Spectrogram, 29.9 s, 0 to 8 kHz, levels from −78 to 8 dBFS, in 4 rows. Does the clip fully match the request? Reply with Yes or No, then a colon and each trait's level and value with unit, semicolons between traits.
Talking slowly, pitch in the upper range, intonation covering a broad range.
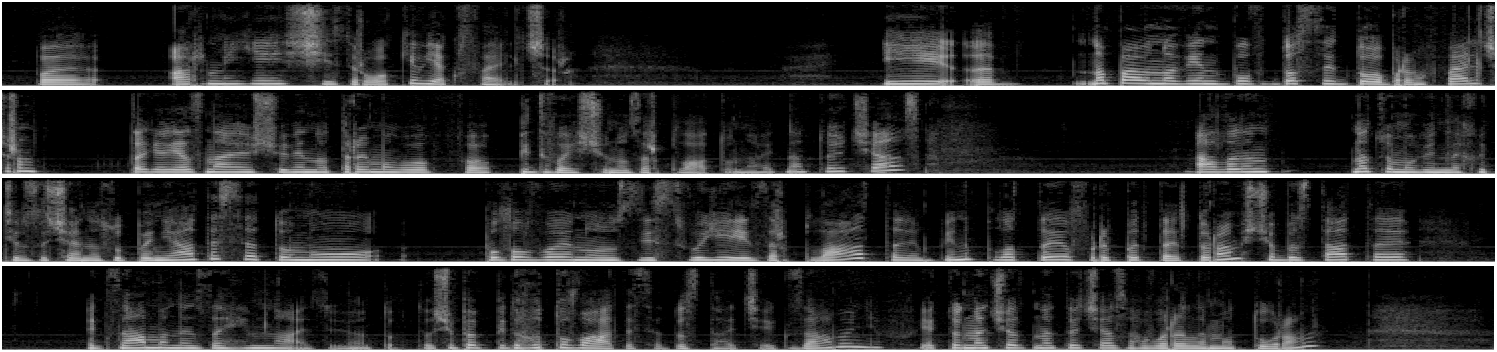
No: slow, 120 wpm; high, 225 Hz; average, 4.1 semitones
